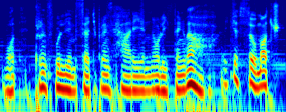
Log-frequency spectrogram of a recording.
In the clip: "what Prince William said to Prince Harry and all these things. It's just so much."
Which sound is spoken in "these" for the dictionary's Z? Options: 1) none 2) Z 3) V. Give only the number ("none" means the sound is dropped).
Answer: 1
